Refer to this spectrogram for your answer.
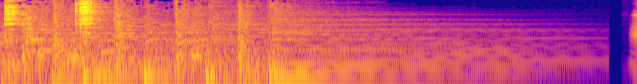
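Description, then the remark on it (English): Several glasses clink together in a toast in quick succession, bright, and the last touch leaves a clear ringing tone that fades slowly into silence. No one speaks. “Well, I think it's a cheers to that. Bless. Cheers.”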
